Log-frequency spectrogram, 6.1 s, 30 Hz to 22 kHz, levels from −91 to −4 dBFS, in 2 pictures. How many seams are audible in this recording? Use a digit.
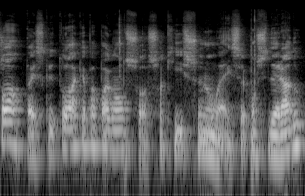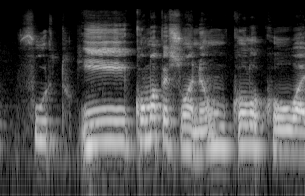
0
